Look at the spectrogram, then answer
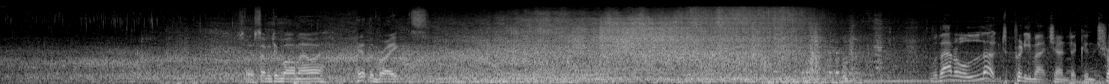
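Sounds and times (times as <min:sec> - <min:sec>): tyre spray hiss on wet road: 0:00.2 - 0:03.5, 0:04.1 - 0:09.3.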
